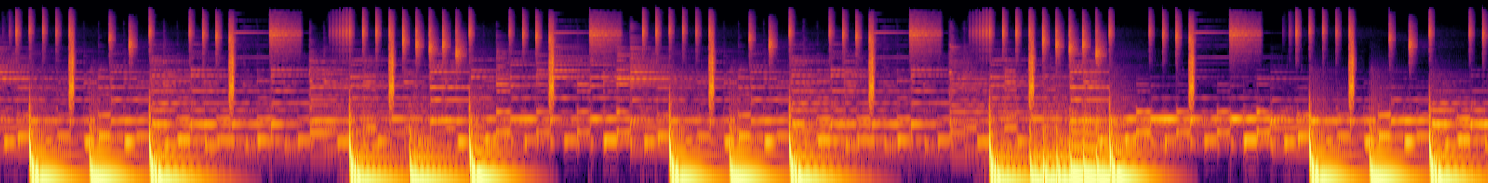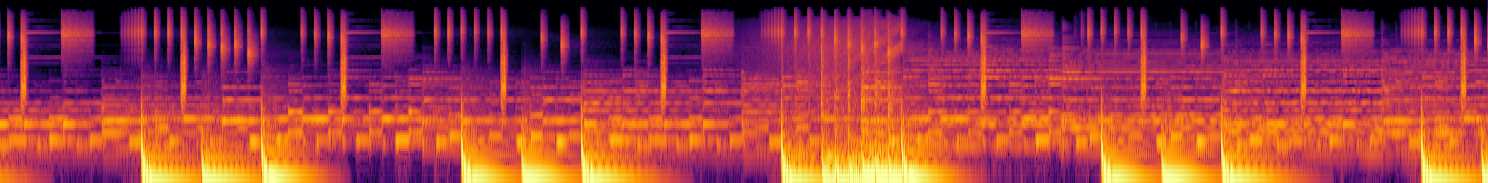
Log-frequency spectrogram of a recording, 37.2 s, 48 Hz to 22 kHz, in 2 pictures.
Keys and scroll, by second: 0.7 ctrl+s, 13.8 F4, 32.5 ctrl+a.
